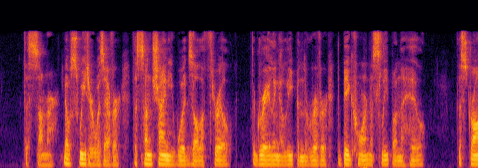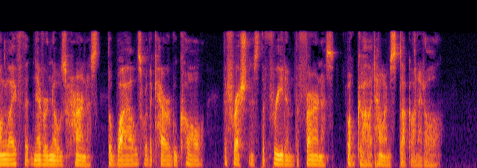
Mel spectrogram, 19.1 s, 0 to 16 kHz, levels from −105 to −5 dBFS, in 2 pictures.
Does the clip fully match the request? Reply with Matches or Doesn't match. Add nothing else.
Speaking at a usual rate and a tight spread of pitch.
Matches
